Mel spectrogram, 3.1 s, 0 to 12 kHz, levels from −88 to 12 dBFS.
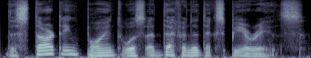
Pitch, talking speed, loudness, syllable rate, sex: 120 Hz, 135 wpm, -20 LUFS, 4.8 syllables/s, male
